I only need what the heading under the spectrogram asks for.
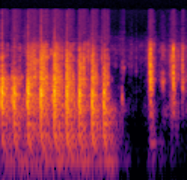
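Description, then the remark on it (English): A rapid, even series of about nine hollow knocks on a small wooden shed with a cheap padlock on the outside, big enough for half a dozen garbage cans, fairly loud. After a short silence, a brief voice follows. “Just in a hunch, I go over to the shed and knock.”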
